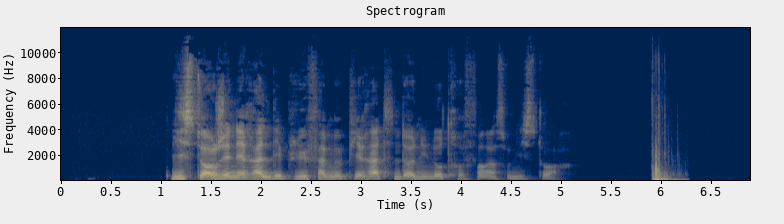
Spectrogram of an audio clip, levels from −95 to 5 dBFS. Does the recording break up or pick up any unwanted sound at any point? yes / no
yes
